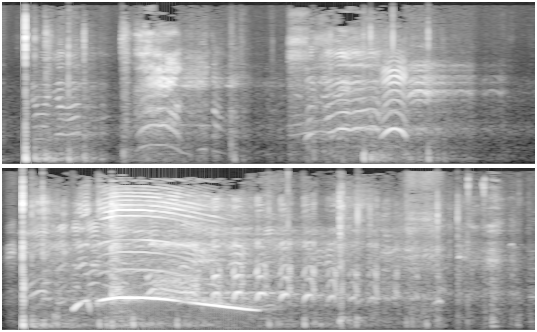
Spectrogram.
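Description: People shouting and calling out, with a long drawn-out call that falls in pitch about six seconds in. A football is kicked sharply, once just after the start and again about five and a half seconds in.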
